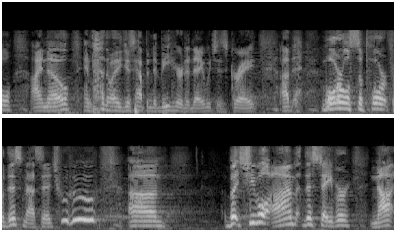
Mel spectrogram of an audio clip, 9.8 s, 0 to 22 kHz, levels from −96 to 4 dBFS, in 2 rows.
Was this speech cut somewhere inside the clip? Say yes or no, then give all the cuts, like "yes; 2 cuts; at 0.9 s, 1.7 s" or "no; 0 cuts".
yes; 1 cut; at 8.2 s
